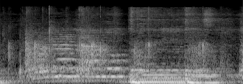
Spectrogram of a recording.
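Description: A group of children and adults singing a Christian worship song in Spanish over amplified music, with deep bass notes about once a second, and hand clapping.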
